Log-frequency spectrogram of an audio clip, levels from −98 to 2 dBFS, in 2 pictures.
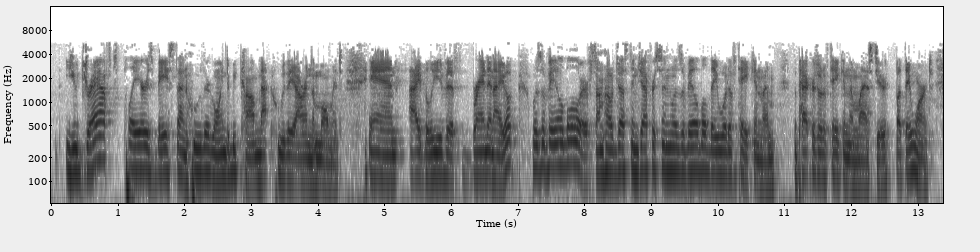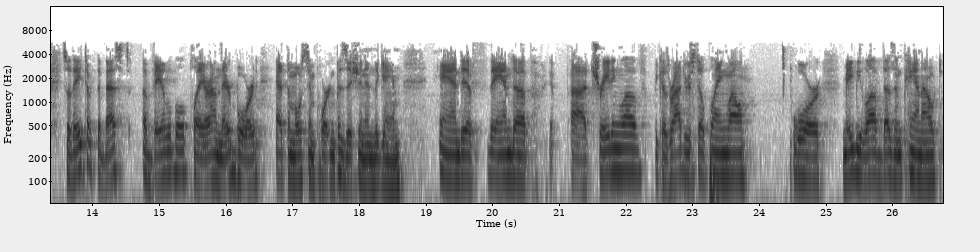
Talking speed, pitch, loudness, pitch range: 195 wpm, 115 Hz, -18 LUFS, 105-130 Hz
